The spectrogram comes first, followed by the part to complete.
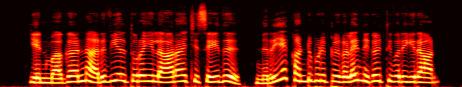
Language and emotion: Tamil, happy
